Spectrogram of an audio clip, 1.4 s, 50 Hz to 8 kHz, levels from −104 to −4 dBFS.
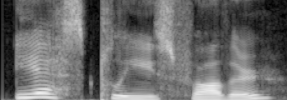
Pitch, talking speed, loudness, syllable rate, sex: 220 Hz, 125 wpm, -18 LUFS, 4.1 syllables/s, female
